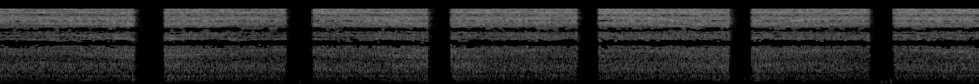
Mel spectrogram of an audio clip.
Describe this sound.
A pressurized can of something being sprayed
